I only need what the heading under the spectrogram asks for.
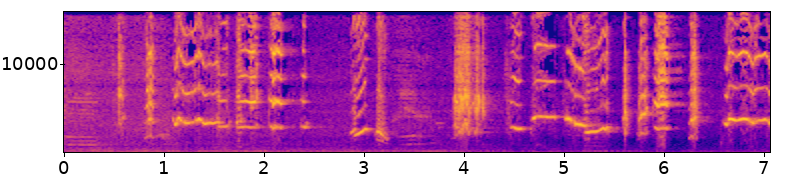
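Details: Indonesian oriental magpie-robin in a fighting bout, giving varied high wavering whistles, downward-swooping notes and short harsh rasps in quick succession against a noisy low rumbling background.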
